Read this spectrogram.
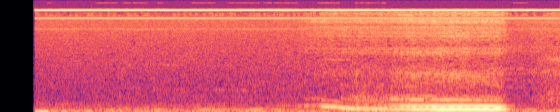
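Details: Low rumbling breath building to a loud droning snore on one long breath from a pet dog, steady room hum behind; snoring.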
